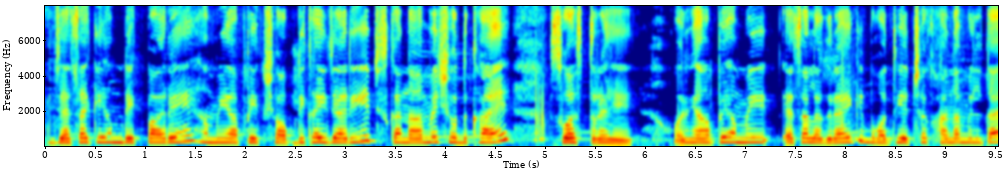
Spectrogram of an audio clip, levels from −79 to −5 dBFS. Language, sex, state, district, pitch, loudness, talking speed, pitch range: Hindi, female, Rajasthan, Jaipur, 245 Hz, -19 LUFS, 235 wpm, 230-255 Hz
